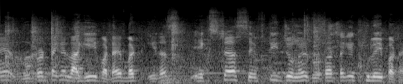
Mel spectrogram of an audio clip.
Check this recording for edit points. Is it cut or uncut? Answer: uncut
